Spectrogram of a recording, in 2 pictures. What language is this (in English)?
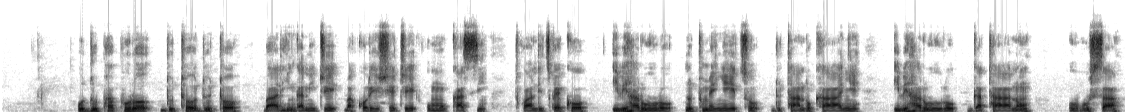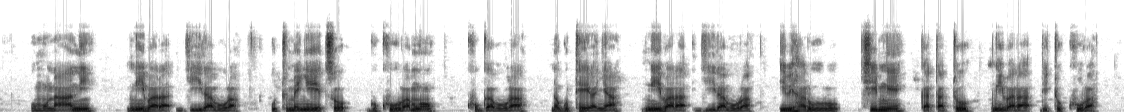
Rundi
